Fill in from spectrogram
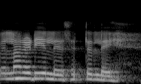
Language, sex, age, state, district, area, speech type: Malayalam, female, 30-45, Kerala, Idukki, rural, spontaneous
